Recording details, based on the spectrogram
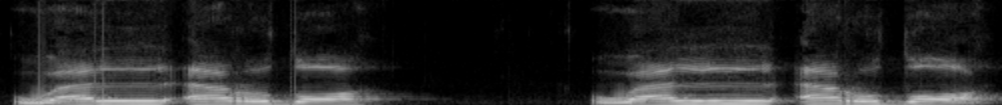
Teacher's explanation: Dat hərfinin məxrəci dilimiz sol tərəfdən iki dişin arasına girir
